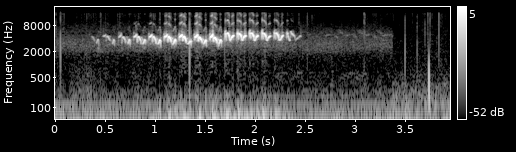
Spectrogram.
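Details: A Myrtle Warbler sings a rapid twittering trill of about twenty high notes that shifts to a slightly higher pitch partway through, lasting about two seconds, followed by quiet with a faint click.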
